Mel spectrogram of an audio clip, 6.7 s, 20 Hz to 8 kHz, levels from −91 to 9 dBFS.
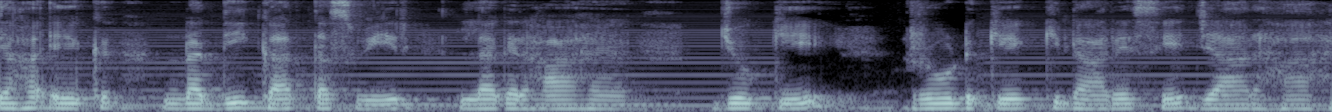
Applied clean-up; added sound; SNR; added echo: none; Telephone; 16 dB; none.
